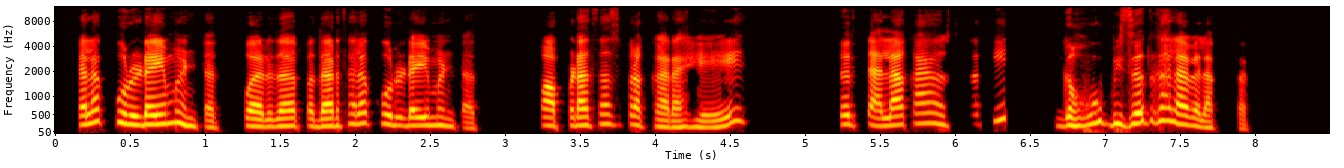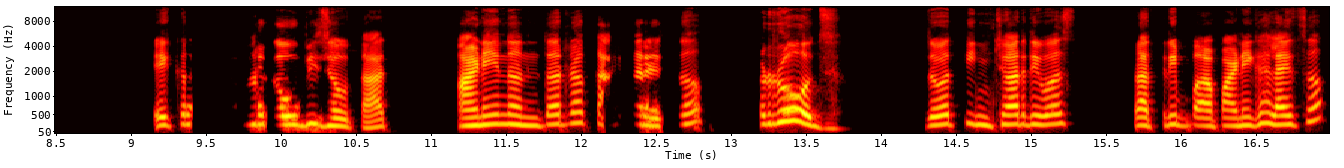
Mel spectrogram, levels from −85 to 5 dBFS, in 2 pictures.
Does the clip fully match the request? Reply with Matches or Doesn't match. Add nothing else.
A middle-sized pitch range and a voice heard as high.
Matches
